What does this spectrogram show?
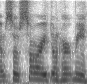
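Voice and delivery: frightened put-on begging. Retelling a comic scene, voicing a character pleading: imitating a scared plea. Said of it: "all scared".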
